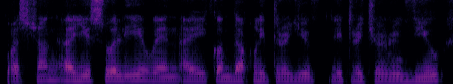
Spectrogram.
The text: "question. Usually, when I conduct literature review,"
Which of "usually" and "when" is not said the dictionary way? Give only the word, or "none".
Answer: usually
